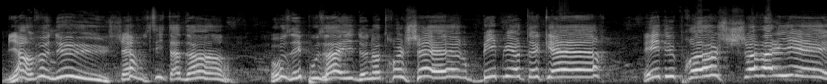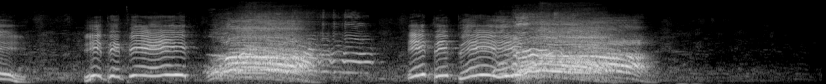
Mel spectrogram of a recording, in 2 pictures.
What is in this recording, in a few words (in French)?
NARRATION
